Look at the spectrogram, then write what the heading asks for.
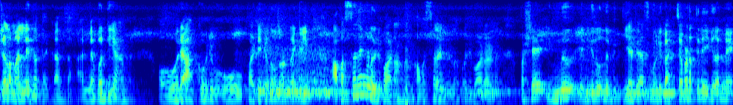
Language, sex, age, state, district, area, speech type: Malayalam, male, 18-30, Kerala, Kottayam, rural, spontaneous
